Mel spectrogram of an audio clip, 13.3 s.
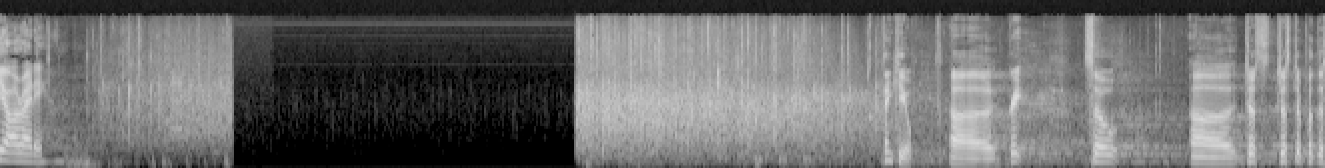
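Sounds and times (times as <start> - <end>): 
speech: 0.0 - 0.6, 8.8 - 11.3, 11.9 - 13.2
audience applause: 0.8 - 2.4, 5.8 - 9.5.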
